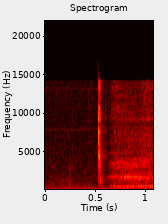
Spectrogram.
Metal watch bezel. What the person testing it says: it doesn't rattle when i tap on it so that's a good thing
